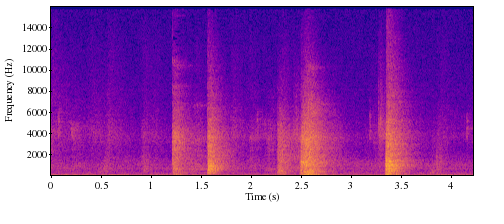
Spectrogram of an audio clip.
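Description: Clear plastic cutting plates of a die-cutting machine being handled and set down: four sharp knocks and clacks, the later two the loudest.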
